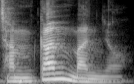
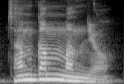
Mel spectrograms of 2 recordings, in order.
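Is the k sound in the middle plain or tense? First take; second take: tense; plain. First: The middle k sound is tense and doubled. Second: The middle k sound is plain, not tense. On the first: The speaker calls it right. "It's actually" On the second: The speaker calls it wrong. "She said"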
